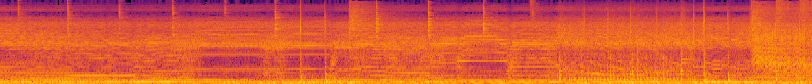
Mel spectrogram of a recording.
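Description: Metal band playing live: electric guitars holding chords over bass and drums, turning denser and brighter near the end.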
